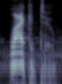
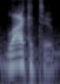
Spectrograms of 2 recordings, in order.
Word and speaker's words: Lakitu: Lakitu. I always wanted to pronounce it like Kotaku. Lakitu.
